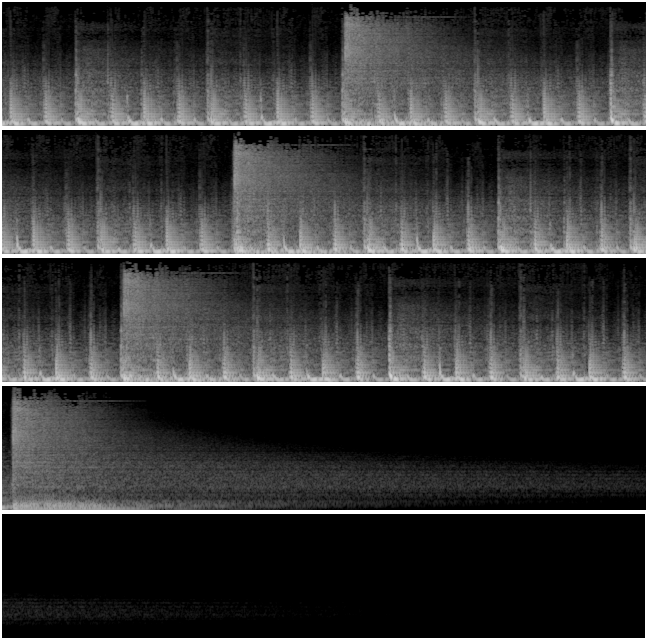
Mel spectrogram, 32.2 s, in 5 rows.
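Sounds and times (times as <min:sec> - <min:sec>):
spooky tension music: 0:00.0 - 0:20.8
bass: 0:00.0 - 0:20.9
drums: 0:00.0 - 0:21.7.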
